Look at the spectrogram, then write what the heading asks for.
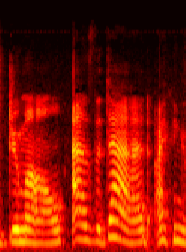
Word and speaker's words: Duhamel: hey say his name apparently it's du mal as the dad I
